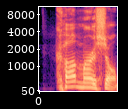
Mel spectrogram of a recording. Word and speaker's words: Kamurshol: It's spelled K-A-M-U-R-S-H-O-L. Commercial. – That's a stretch, even phonetically.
